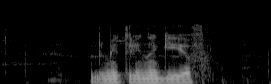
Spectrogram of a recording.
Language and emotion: Russian, neutral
